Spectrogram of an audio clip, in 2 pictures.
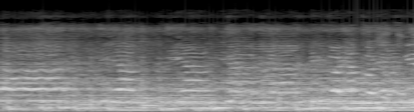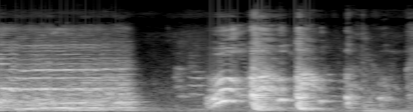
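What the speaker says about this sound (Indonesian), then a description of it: "Ibu itu tambah batuk terus ini loh" Harsh, repeated coughing comes first, then stops; after a brief pause, a few more coughs and throat sounds follow in short bursts.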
